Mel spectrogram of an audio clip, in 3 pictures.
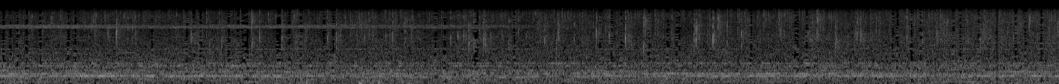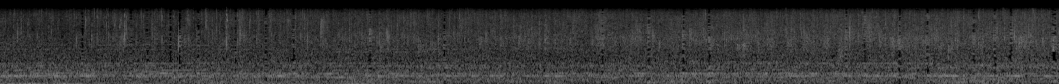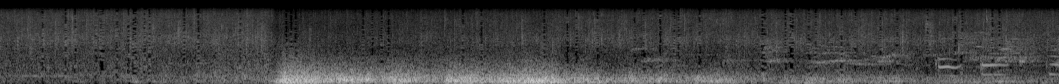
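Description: Rain with a sustained droning chord held underneath. Near the end a loud rumble of thunder breaks in suddenly and fades over several seconds.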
